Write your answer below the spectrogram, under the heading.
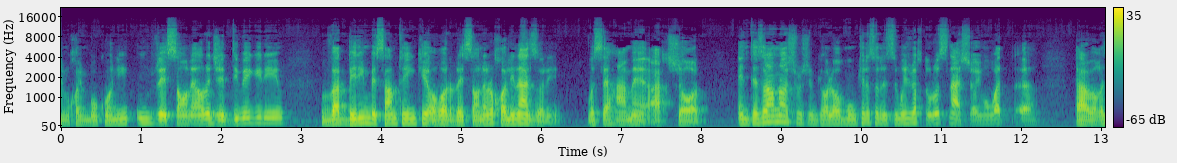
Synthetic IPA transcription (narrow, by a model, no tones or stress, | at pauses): emixɒːiːmbo̞kʰo̞niːminɾe̞sɒːnehɒːɾod͡ʒe̞d̪ːiːbe̞ɟiːɾiːm | væbe̞ɾiːmbe̞sæmt̪ʰe̞iːncʰe̞ɒ̰ːɣɒɾe̞sɒːneɾoxɒːliːnæzɒːɾḭːm | vɒːseɦæmeæ̰xʃɒːɾ | e̞nt̪ʰe̞zɒːɾæmnæd̪ɔʃt̪e̞bɒʃ̬iːmcehɒːlɒmomcʰe̞nesæd̪esimɔhit͡ʃvæxt̪d̪o̞ɾost̪næʃeɒːjomɔːbɒjæd̪̚ | d̪̥æɾvɒːɣe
